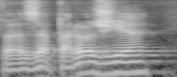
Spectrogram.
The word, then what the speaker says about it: Zaporozhye: And when we now liberate remaining parts of Zaporozhye, this is the Russian way to pronounce it, and Kherson, the people,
